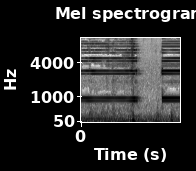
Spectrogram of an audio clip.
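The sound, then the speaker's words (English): A tornado watch alert alarm sounds as a steady, high electronic tone with strong harmonics. It cuts out briefly partway through, then resumes at full strength, with no voices. “We're in the middle of like tornado watch right now. So like if you hear that noise going off,”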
